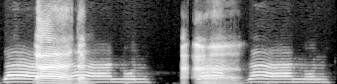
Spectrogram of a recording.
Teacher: Zannya panjang, nunnya pendek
